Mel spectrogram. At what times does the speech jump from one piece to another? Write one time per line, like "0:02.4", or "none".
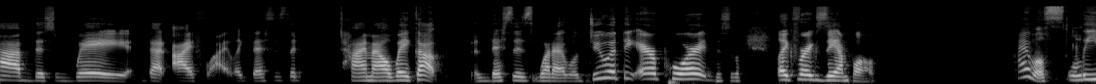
0:04.7
0:07.2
